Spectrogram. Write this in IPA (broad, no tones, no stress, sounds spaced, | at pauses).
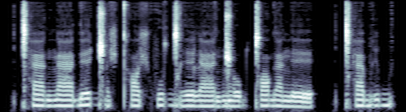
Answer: ǀʰ æː ɡ ŋ æː ɠ e ɡ͡ǁ æ ʃ tʰ ɒː ʃ f u ɡ͡ǀ eː l æː d ŋ͡ǁ oː b ǀ ɒ ɡ æː ŋ e | ǀʰ æ b i b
